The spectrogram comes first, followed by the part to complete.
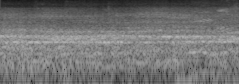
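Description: Steady ice-rink ambience: an even rumbling hum with faint steady tones and no distinct knocks or voices standing out.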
